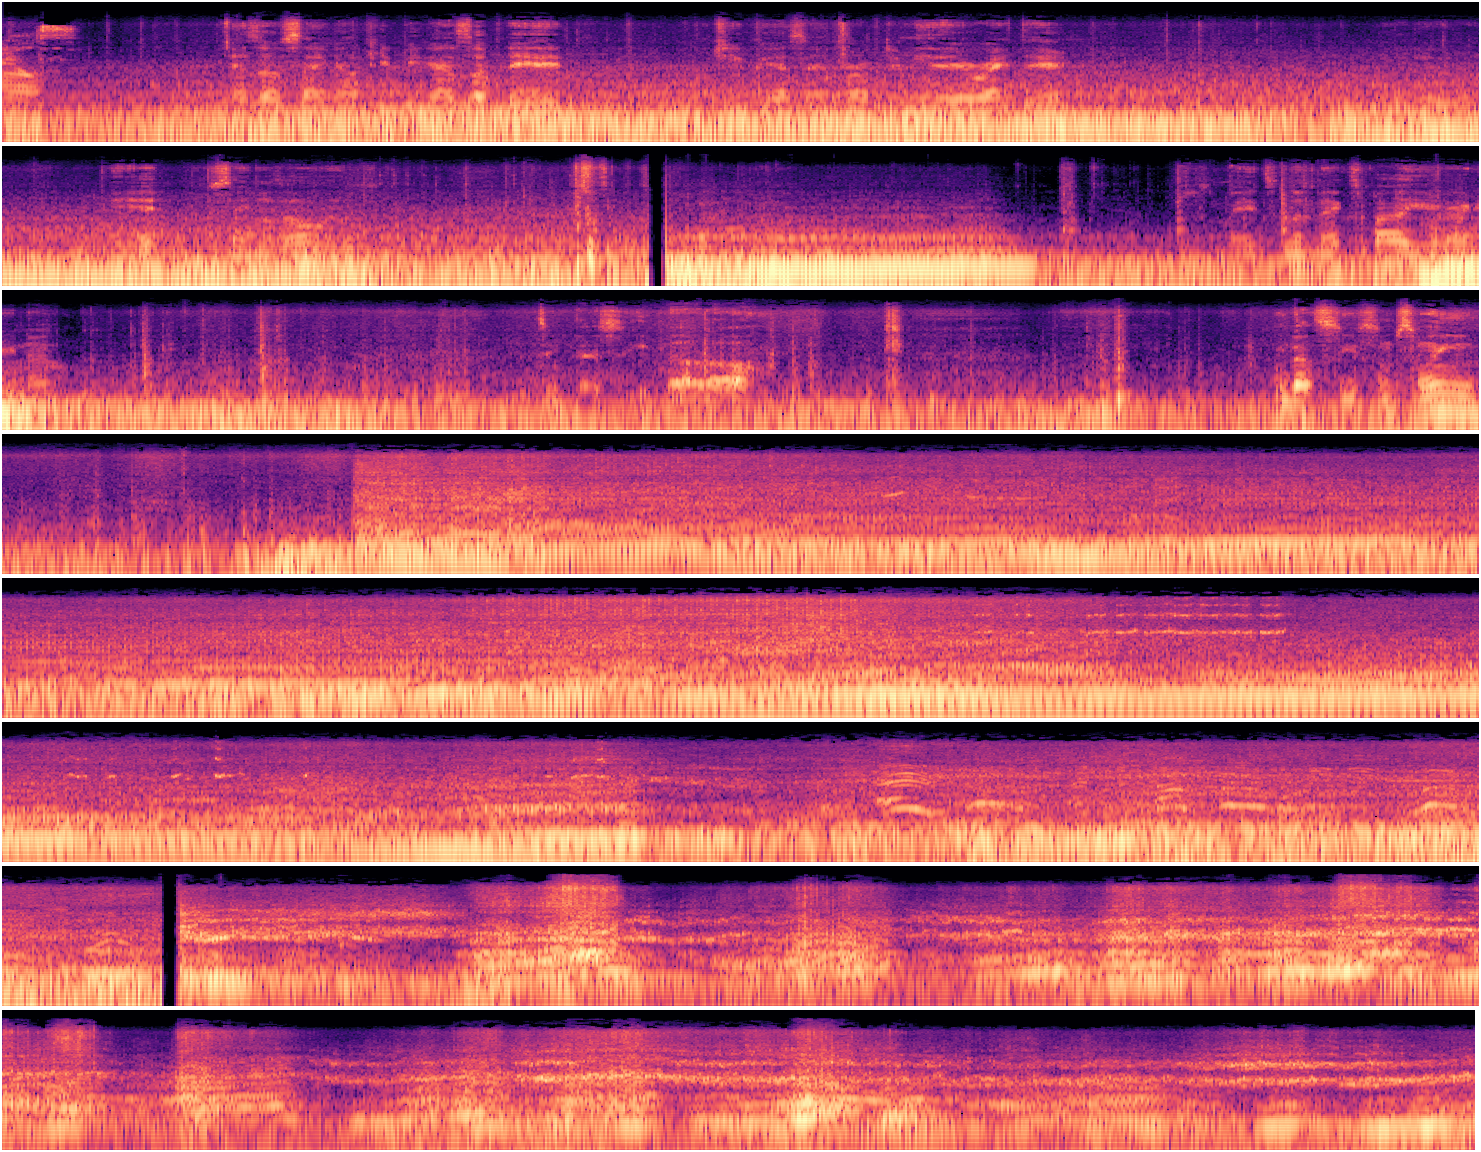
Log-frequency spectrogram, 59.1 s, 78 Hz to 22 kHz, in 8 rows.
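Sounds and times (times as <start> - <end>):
car engine revving: 0.0 - 20.4, 23.4 - 59.0
tyres squealing: 30.8 - 59.0.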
